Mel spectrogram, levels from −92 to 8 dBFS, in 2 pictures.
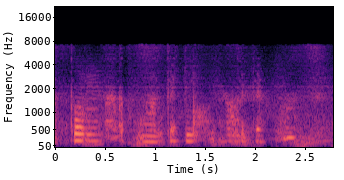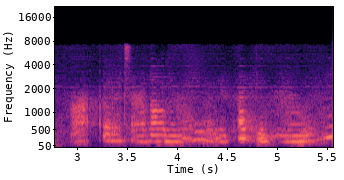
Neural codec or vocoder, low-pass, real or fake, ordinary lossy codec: codec, 44.1 kHz, 0.9 kbps, DAC; 7.2 kHz; fake; none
